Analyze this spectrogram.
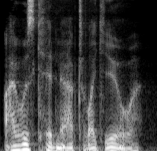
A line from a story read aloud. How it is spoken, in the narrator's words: he said through a sigh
